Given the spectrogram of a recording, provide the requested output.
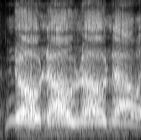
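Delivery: high loud pleading nos; frantic high-pitched no no no; repeated shouted no. Retold or imitated. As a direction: hold him off, shouting no over and over. Pushing drunk neighbour against wall.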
